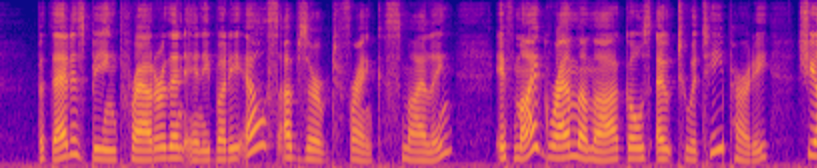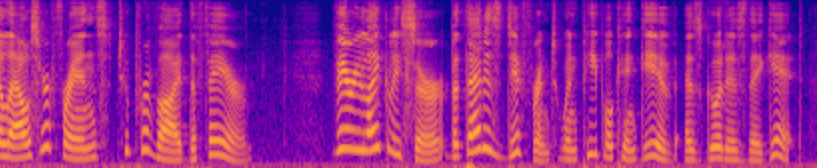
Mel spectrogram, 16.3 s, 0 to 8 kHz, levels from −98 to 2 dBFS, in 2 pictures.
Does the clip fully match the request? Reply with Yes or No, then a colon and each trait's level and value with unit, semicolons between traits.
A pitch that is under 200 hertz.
Yes: high, 190 Hz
